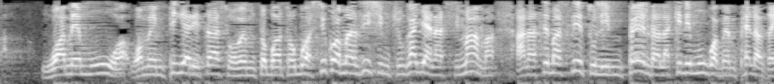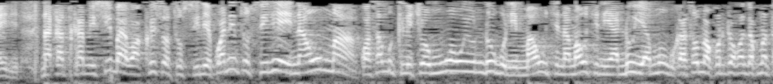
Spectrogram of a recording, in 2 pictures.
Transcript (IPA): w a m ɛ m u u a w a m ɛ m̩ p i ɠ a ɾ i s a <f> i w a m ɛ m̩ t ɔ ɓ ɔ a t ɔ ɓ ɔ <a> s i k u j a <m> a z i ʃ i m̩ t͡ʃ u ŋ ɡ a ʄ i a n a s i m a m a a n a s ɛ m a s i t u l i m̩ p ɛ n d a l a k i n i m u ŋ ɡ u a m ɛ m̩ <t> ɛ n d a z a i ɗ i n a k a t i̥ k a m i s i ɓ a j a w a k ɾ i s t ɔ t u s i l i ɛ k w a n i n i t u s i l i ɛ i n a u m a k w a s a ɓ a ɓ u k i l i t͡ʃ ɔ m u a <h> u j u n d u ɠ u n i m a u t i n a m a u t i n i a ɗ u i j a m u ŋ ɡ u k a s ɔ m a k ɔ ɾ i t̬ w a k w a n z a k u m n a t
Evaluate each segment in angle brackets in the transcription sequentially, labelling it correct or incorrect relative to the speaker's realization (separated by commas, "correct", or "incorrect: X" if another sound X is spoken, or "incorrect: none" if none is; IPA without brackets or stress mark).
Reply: incorrect: s, correct, correct, incorrect: p, correct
